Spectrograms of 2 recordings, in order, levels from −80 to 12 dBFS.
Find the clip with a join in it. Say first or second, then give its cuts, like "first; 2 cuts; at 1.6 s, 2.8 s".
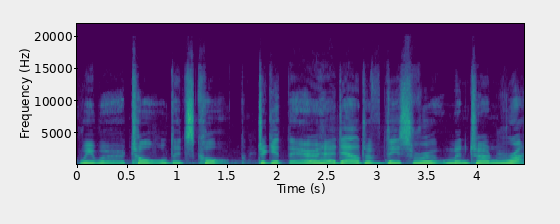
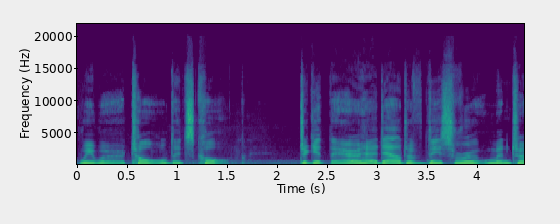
first; 1 cut; at 1.6 s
